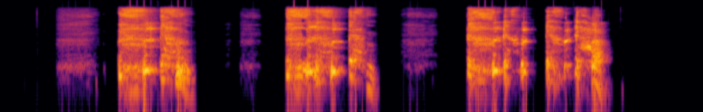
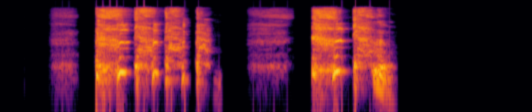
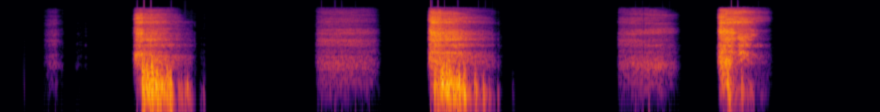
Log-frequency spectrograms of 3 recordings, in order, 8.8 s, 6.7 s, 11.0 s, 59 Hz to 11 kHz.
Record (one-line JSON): {"three_cough_length": "8.8 s", "three_cough_amplitude": 32768, "three_cough_signal_mean_std_ratio": 0.52, "cough_length": "6.7 s", "cough_amplitude": 32768, "cough_signal_mean_std_ratio": 0.47, "exhalation_length": "11.0 s", "exhalation_amplitude": 32767, "exhalation_signal_mean_std_ratio": 0.31, "survey_phase": "beta (2021-08-13 to 2022-03-07)", "age": "18-44", "gender": "Male", "wearing_mask": "No", "symptom_cough_any": true, "symptom_runny_or_blocked_nose": true, "symptom_sore_throat": true, "symptom_fatigue": true, "symptom_change_to_sense_of_smell_or_taste": true, "symptom_loss_of_taste": true, "smoker_status": "Never smoked", "respiratory_condition_asthma": true, "respiratory_condition_other": false, "recruitment_source": "Test and Trace", "submission_delay": "1 day", "covid_test_result": "Positive", "covid_test_method": "RT-qPCR", "covid_ct_value": 31.3, "covid_ct_gene": "ORF1ab gene"}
